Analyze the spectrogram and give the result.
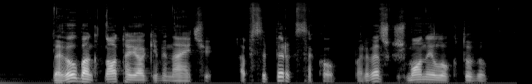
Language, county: Lithuanian, Utena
